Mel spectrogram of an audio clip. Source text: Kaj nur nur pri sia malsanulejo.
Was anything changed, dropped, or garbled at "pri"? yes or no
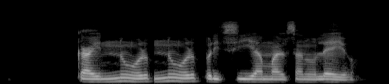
no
